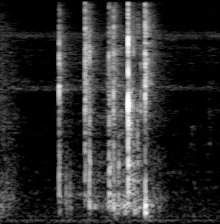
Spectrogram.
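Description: A quick run of about six light clicks and knocks, small hard things tapping together, over about one second.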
